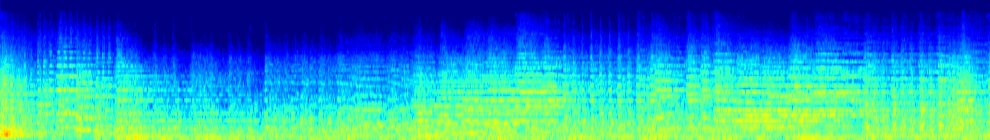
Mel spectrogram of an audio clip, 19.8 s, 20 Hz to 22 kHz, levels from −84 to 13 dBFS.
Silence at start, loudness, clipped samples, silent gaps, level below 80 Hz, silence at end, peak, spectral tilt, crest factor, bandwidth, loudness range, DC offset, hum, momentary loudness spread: 0 s; -24 LUFS; under 0.1%; none; -50 dBFS; 0 s; -4 dBFS; -7 dB/octave; 20 dB; 14 kHz; 7 LU; 0.6%; none; 8 LU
